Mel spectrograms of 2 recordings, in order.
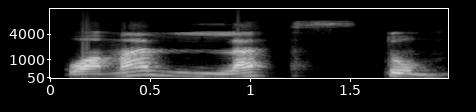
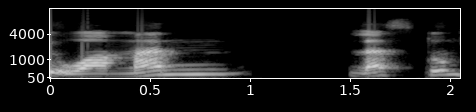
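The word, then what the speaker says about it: وَمَنْ لَسْتُمْ: প্রথম ভুলটা হওয়ার কারণ হচ্ছে নুন লামের সাথে যুক্ত হবে, এই জন্য নুন উচ্চারণ করা যাবে না।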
